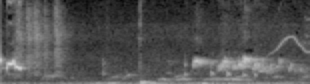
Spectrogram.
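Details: Hill myna from Vietnam copying human speech: an opening sharp squeak, brief low voice-like syllables, then a drawn-out nasal, talking-style phrase ending in a clear upward-then-falling whistle.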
